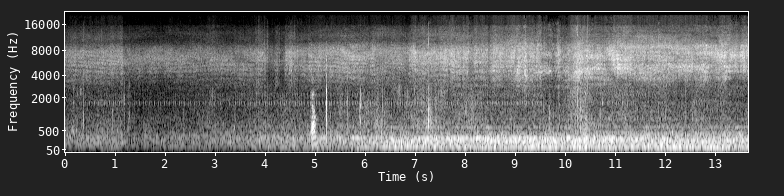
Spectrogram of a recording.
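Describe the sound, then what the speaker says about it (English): A Northern Pacific rattlesnake with an unusually long rattle buzzes its tail in a steady, dry hiss that runs throughout, close and fairly loud, with a person speaking briefly over it outdoors. "Beautiful Northern Pacific rattlesnake. Look how long that rattle is."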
